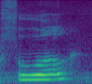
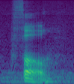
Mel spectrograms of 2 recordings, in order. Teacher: Fool is the blue shoe vowel, that's tense, oo. And full is the good book vowel, that's lax. So both are back vowels.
